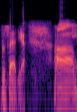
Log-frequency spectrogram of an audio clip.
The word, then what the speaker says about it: Brissett: more so keep Jacoby Brisket, Brisket, I think how you say it, Brissett, how you say his name, Brissett, why we did not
